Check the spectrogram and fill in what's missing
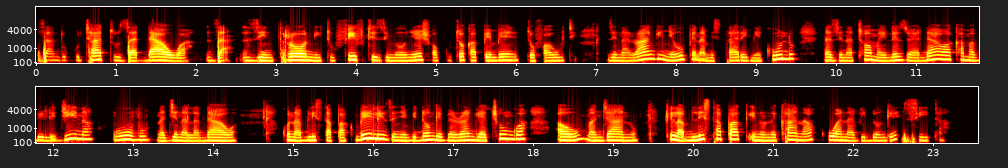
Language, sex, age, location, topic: Swahili, female, 18-24, Kisii, health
